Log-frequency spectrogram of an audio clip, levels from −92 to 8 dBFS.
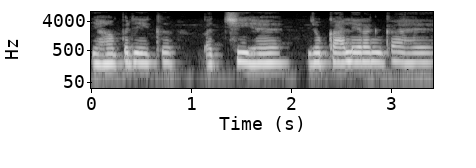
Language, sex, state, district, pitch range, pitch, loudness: Hindi, female, Uttar Pradesh, Lalitpur, 195-210 Hz, 200 Hz, -14 LUFS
